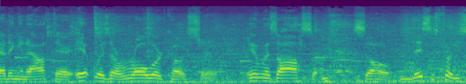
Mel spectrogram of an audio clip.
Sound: laughs

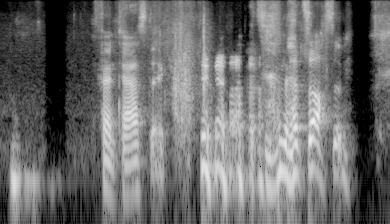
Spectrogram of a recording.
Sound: laughter

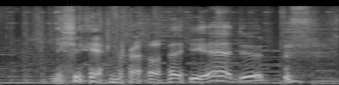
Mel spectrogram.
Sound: laughing

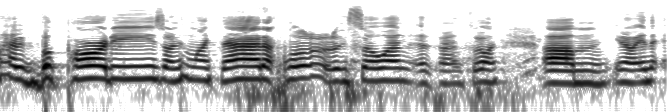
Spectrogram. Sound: laughter

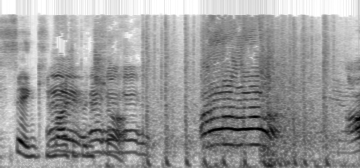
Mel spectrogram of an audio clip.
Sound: scream; pain noises

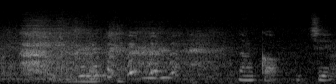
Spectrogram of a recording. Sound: laughter

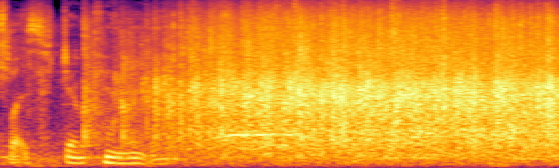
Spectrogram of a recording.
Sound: applause

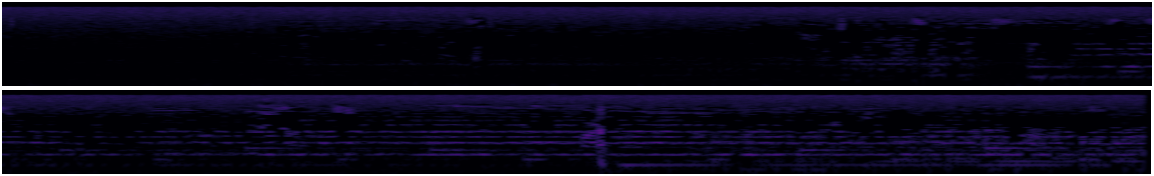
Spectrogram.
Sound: television continue to play at the background

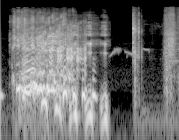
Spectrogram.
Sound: all laugh

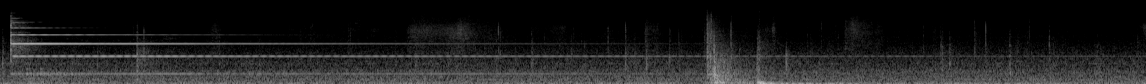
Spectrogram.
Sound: gong

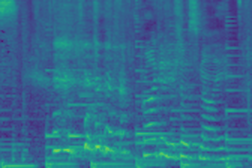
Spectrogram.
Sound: laughing

